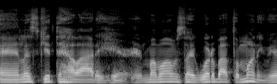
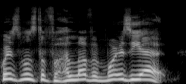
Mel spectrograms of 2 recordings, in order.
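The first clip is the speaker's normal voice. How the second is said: very high, frantic, freaking-out outburst; 10 semitones higher than usual. Retelling an official hearing news of a friend: imitating someone freaking out. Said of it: "He freaks out".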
